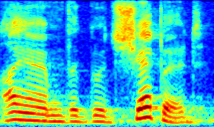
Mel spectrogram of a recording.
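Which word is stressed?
I. The stress is not on good.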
